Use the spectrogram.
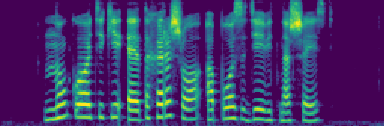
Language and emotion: Russian, positive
